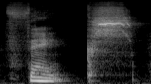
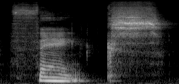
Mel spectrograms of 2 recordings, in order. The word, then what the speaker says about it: thanks: sing and ring thanks then we have a k and an s sound together and you don't want to drop that k thanks thanks thank you to hear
